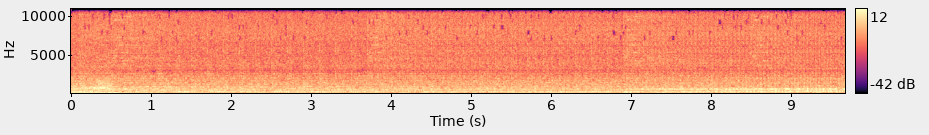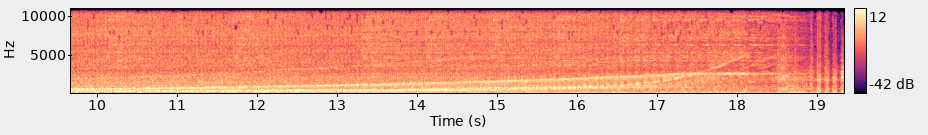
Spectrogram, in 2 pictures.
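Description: Electronic dance music build-up in a hardstyle mix: the kick and bass drop out, leaving a steady wash of white noise. Synth tones then rise steadily in pitch through the second half, climbing toward the drop.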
